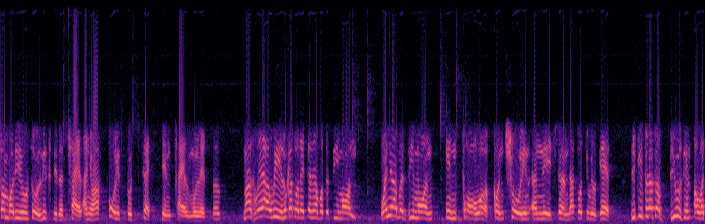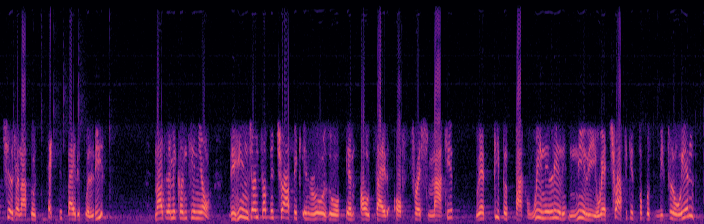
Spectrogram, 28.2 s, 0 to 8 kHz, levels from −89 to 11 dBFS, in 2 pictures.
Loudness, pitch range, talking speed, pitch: -19 LUFS, 200-275 Hz, 170 wpm, 230 Hz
